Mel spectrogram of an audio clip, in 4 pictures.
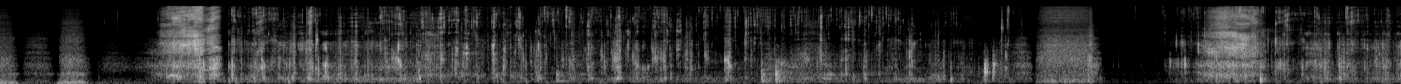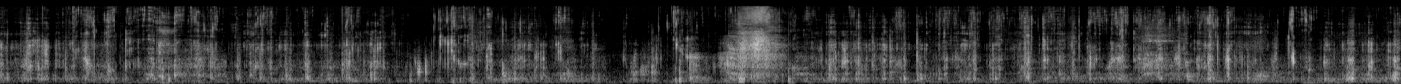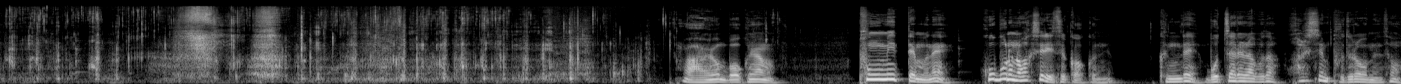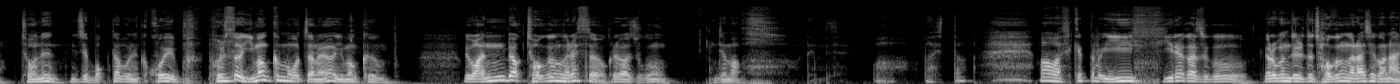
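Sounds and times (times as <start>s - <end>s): wet chewing and mouth sounds: 0.0s - 10.3s, 11.6s - 34.8s.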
